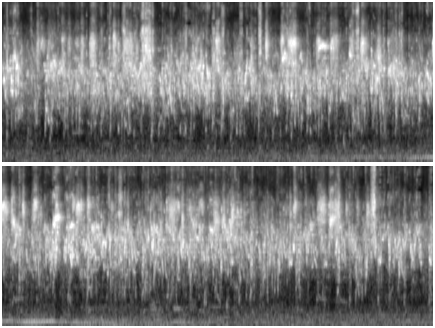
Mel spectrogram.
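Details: Several parakeet budgies singing and eating contentedly, a steady stream of fast chirps, squeaks and warbled notes overlapping throughout, with a faint low hum in the background.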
